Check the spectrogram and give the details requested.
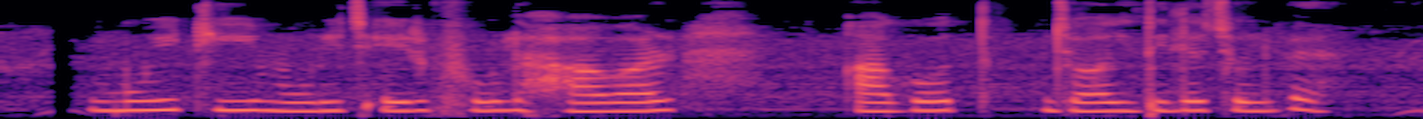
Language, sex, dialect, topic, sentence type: Bengali, female, Rajbangshi, agriculture, question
